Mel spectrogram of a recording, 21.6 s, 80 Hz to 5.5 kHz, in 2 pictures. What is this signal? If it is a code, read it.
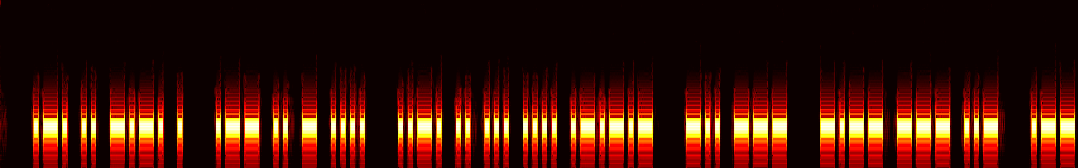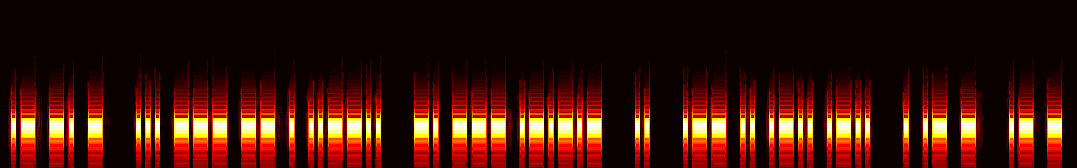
Morse code, heard as a keyed tone, about 25 wpm, 600 Hz. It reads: RICE WITH FISH. DO YOU WANT SOME? NO. I WILL EAT AT
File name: the old man and the sea part 1 25wpm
